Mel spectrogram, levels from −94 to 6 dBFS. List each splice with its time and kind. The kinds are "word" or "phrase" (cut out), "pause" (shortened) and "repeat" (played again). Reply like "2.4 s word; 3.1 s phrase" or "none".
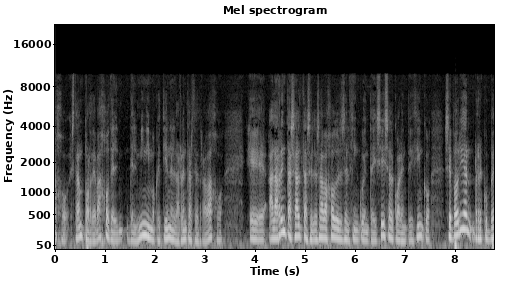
none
